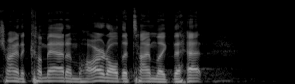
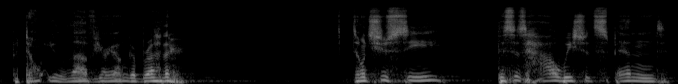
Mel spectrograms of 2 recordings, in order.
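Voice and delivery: softer, coaxing fatherly voice; gentle father; 3 semitones lower, 7 dB quieter than usual. Acted. Father pleading softly with his older son, gently. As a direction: reason tenderly with a sulking son.

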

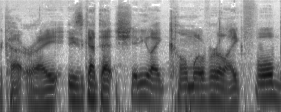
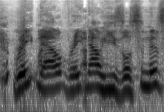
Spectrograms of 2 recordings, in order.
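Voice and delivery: higher and louder, rising excitement; excited buildup; 8 semitones higher, 6 dB louder than usual. Real, not acted. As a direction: get worked up picturing him. Excited buildup about Jeff listening.

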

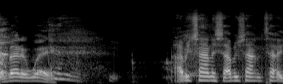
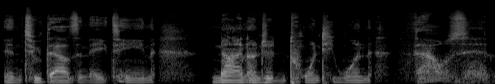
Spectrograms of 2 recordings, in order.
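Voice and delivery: low breathy whisper, much softer; dramatic whisper; 7 semitones lower, 8 dB quieter than usual. Acted. Reading the birth-rate news to cohosts, dramatic whisper. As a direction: whisper it like a grim documentary. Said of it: "I changed my voice for that".

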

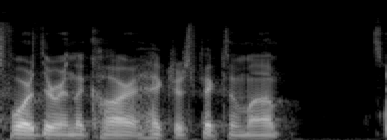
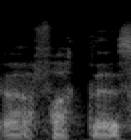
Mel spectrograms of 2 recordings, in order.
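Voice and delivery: muttered aside; 3 semitones lower, 13 dB quieter, slower than usual. Retold or imitated. Kids drop act off camera.

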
